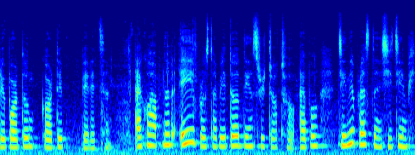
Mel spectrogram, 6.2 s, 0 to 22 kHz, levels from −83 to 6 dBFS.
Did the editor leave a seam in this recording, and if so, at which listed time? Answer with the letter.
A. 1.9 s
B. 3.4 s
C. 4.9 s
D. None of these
A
